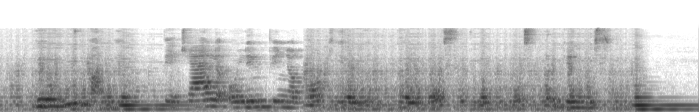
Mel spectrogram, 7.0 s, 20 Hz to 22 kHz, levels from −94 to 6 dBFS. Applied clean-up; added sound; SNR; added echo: neural separator model SepFormer DNS4.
